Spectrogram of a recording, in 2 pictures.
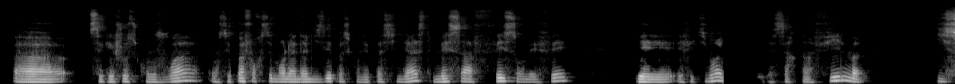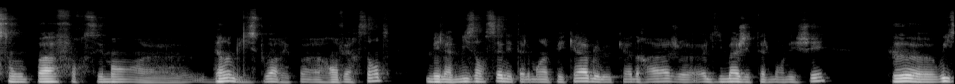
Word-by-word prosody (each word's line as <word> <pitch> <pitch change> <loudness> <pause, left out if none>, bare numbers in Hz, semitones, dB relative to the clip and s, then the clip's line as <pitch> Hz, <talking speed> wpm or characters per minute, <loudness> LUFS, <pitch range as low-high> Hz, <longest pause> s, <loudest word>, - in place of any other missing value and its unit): heu, 120 -1 +4 0.2
c'est 130 - -5
quelque 125 -1 -2
chose 130 +1 -4
qu'on 120 - -7
voit, 150 +10 -1
on 130 - -10
sait - - -11
pas 145 - +2
forcément 140 -2 -4
l'analyser, 125 +1 +1
parce 125 -4 -11
qu'on 120 - -15
n'est 110 - -8
pas 120 +2 -9
cinéaste, 135 +7 -3
mais 130 +2 0
ça 130 0 -1
fait 150 +4 +2
son 130 -5 -7
effet 150 +9 -5 0.6
et 120 0 +4
effectivement, 125 +6 -3
il 160 -7 -7
y 110 - -21
a - - -16
certains 110 0 -11
films, 165 - +2 0.7
qui 135 - -9
sont 125 -1 +1
pas 130 +2 +6
forcément, 120 -3 -5
heu, 95 +2 -11
dingues, 135 +4 +3
l'histoire 110 +3 -3
est 100 - -10
pas 110 +2 -9
renversante, 120 +9 -3 0.3
mais 125 -1 +5
la 120 -2 +3
mise 130 +3 0
en 125 - +1
scène 140 +2 +2
est 125 - -1
tellement 120 -1 -4
impeccable, 125 +4 +2
le 115 0 -3
cadrage, 125 +2 -4
heu, 115 +3 -5
l'image 125 +1 +2
est 115 0 -8
tellement 115 -1 -7
léchée 150 +9 -4 0.6
que, - - -4
heu, 130 -5 +8
oui 145 +6 +4
ç 140 - -5
125 Hz, 180 wpm, -25 LUFS, 115-135 Hz, 0.7 s, heu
